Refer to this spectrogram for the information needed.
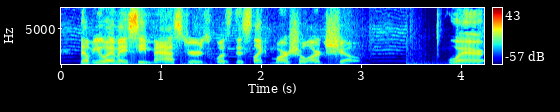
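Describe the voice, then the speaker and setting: Music plays in the background as a man speaks. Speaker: ring announcer. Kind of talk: casual interview conversation.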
